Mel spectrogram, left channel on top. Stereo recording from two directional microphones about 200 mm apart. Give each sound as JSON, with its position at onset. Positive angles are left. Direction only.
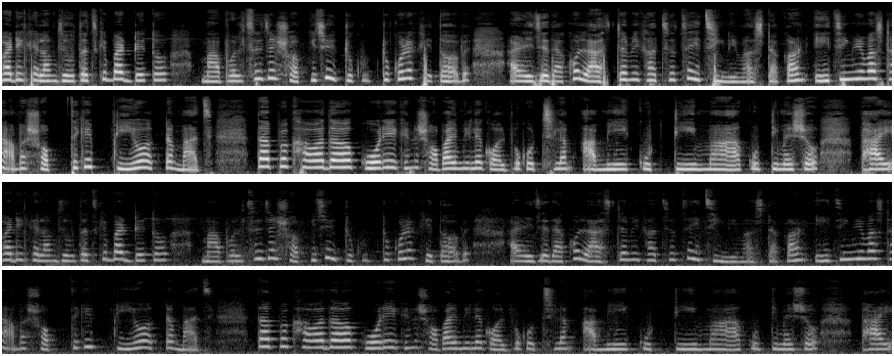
{"t": 0.0, "sound": "speech", "side_deg": 50}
